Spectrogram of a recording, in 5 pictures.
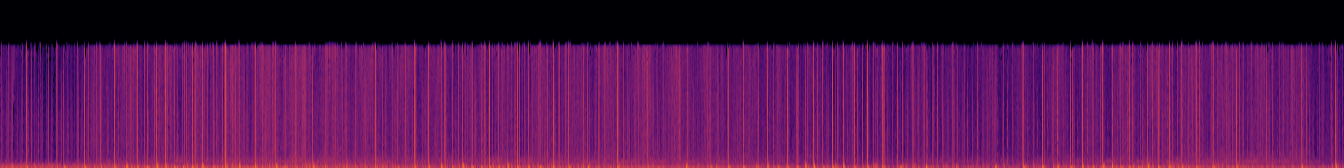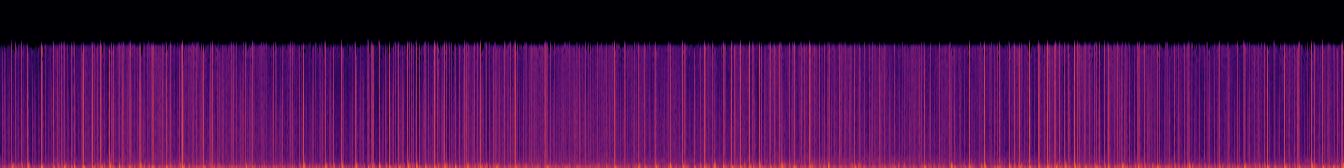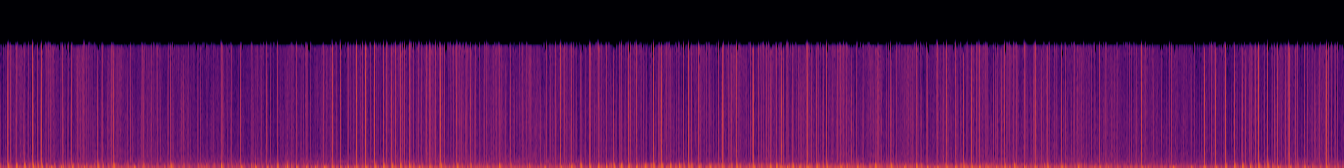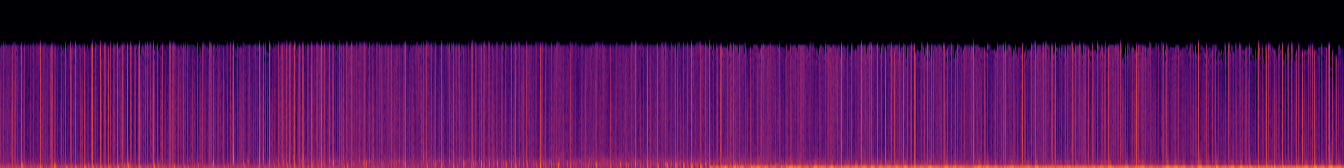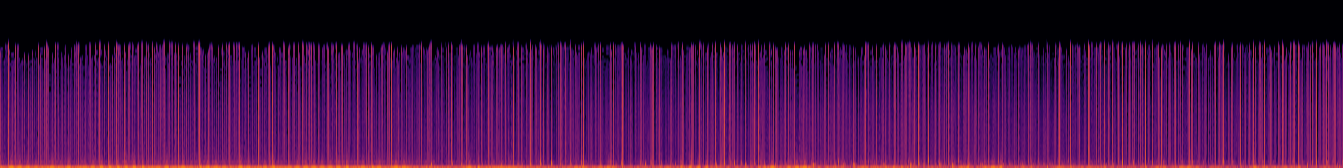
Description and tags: synthetic, cricket-like sounds/atmo made with my reaktor-ensemble "RmCricket"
